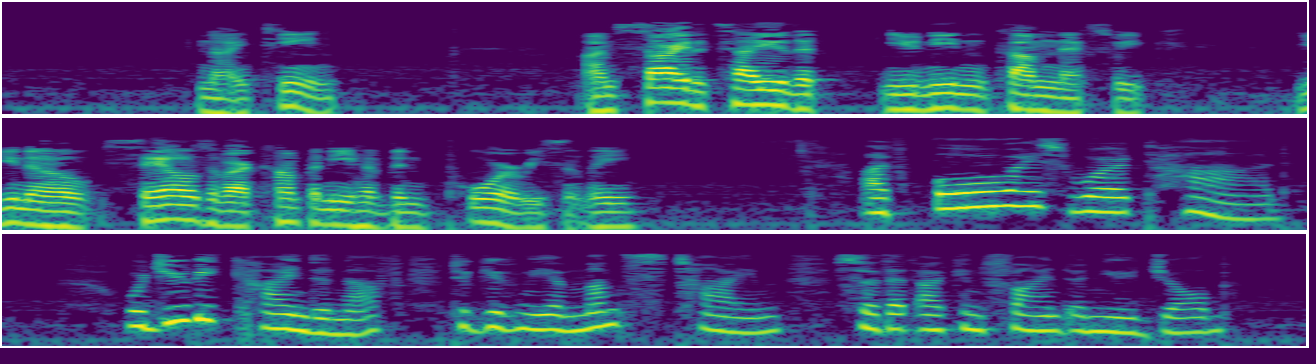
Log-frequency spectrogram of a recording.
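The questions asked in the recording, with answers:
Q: What has happened to the woman?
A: She has lost her job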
